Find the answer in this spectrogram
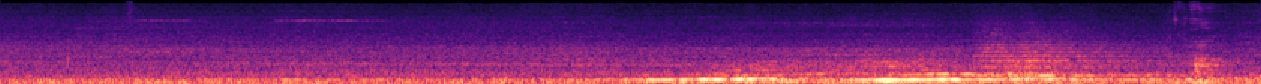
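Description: Low traffic and road noise heard inside a moving electric car's cabin. About halfway in, a nearby car's engine note comes in: a low drone that wavers up and down and is loudest near the end.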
